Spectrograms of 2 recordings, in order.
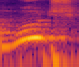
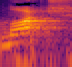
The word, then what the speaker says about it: Łódź: This is what you might know as the Łódź Ghetto, the Lodz Ghetto, the Litzmannstadt Ghetto.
